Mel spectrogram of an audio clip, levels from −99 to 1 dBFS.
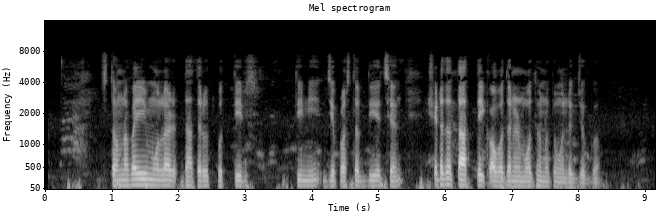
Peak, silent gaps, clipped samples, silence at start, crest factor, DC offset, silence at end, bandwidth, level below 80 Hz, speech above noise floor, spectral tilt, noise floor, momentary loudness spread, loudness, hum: -4 dBFS; none; under 0.1%; 0.3 s; 24 dB; under 0.1%; 0.85 s; 7.6 kHz; -48 dBFS; 33 dB; -7.5 dB/octave; -60 dBFS; 19 LU; -27 LUFS; none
